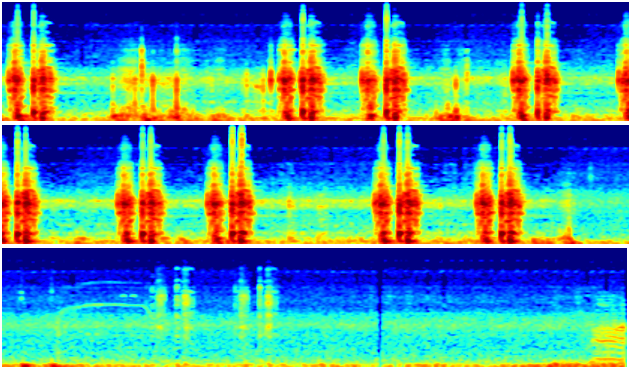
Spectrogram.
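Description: Camera shutter firing about ten times, the clicks coming in pairs a little under a second apart and stopping about eight seconds in.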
